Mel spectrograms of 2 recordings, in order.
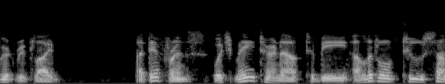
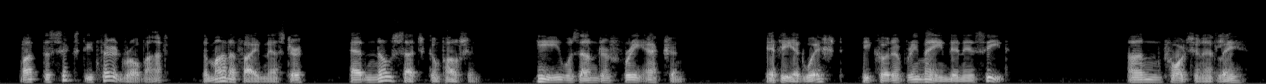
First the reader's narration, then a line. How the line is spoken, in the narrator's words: his voice was mildly regretful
